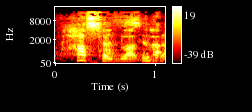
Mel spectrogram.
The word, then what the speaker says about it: Hasselblad: Hasselblad.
